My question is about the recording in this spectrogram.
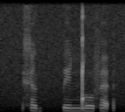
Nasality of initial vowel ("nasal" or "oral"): oral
